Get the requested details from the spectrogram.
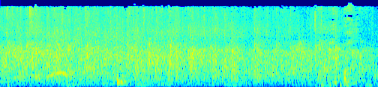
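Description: A round of applause from a group, a steady, dense wash of many hands clapping that holds at an even level for about five seconds, with no voices standing out.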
